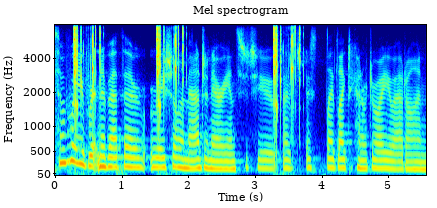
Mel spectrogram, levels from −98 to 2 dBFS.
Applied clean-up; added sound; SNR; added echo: none; Crushing; -4 dB; none.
